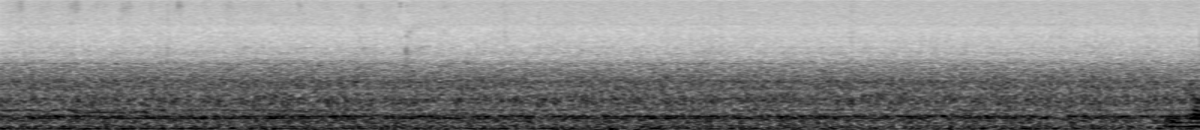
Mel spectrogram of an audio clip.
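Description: Steady background noise with a faint, even hum, unchanging throughout; no distinct events.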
